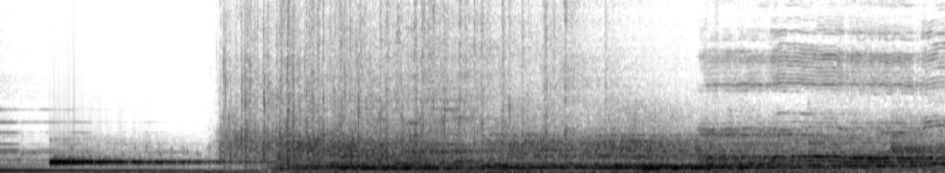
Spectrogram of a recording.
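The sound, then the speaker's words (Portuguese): A steam train whistle sounds a steady tone, then a loud, dense rush of engine noise and clatter builds and holds, as if the train is arriving; no voices. “o público dividiu-se quando viu a imagem de um comboio a avançar na sua direção.”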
